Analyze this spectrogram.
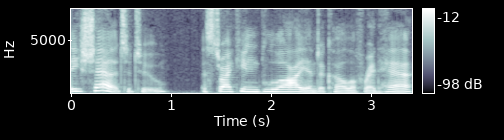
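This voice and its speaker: A woman's medium-pitched voice at a moderate pace. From Germany. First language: German. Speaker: fanfiction writer reading own story. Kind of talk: reading aloud; casual chat.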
